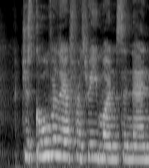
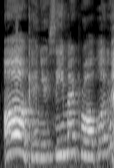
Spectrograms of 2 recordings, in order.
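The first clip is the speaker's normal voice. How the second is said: exasperated; 4 semitones higher, 11 dB louder than usual. Real, not acted. Exasperated outburst.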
